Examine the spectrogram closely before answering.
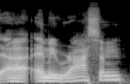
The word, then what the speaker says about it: Emmy Rossum: He dated Emmy Rossum. Is that how you pronounce it?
